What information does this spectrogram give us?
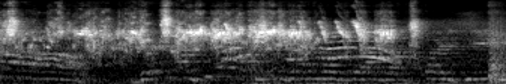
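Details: Aviary budgerigars being given a morning diet treat chirp rapidly in bright, scratchy high-pitched bursts, many birds at once, with faint low cooing tones beneath.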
